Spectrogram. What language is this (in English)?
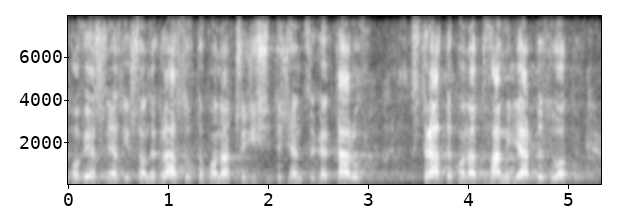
Polish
